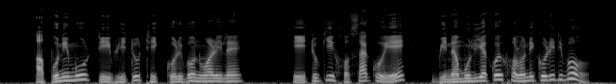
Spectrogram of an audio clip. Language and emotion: Assamese, surprised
